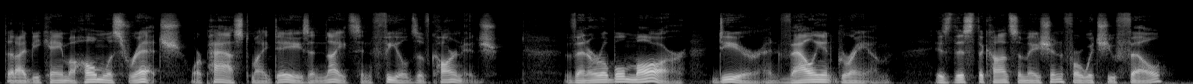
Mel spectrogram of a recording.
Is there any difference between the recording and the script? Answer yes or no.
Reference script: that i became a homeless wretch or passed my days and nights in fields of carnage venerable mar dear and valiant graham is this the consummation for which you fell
no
